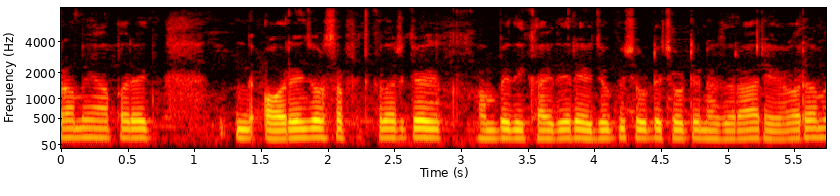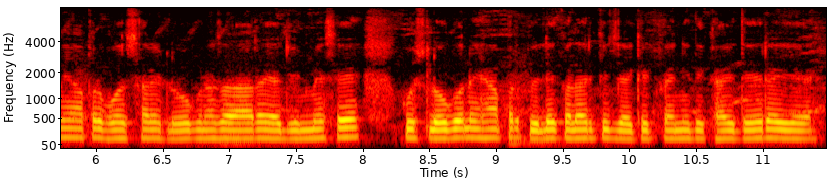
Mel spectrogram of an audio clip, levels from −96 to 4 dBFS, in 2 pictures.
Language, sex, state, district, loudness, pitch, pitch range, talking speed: Hindi, male, Uttar Pradesh, Jalaun, -32 LUFS, 140 Hz, 135-150 Hz, 245 wpm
